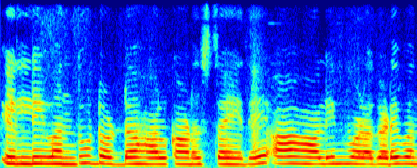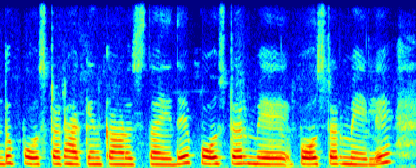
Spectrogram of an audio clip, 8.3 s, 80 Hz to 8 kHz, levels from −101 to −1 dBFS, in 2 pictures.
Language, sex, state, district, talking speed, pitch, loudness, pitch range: Kannada, female, Karnataka, Bidar, 130 wpm, 300 Hz, -13 LUFS, 290-310 Hz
